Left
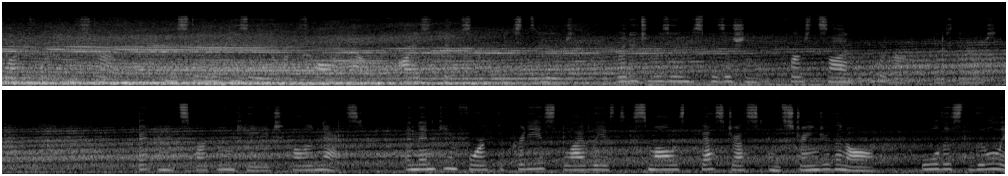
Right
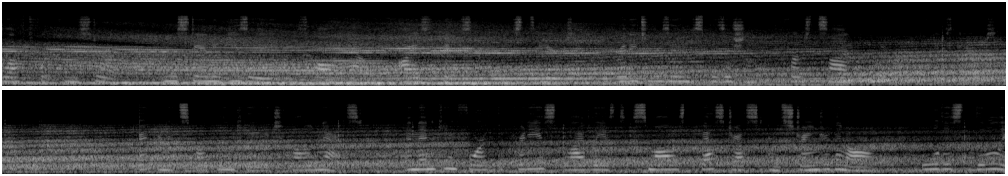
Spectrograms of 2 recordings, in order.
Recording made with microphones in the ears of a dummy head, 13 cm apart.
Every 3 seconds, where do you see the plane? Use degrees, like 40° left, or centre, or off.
20° left, 20° right, 50° right, 60° right, 70° right, 70° right, 70° right.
